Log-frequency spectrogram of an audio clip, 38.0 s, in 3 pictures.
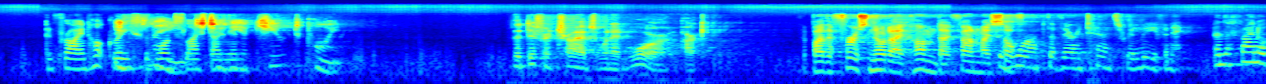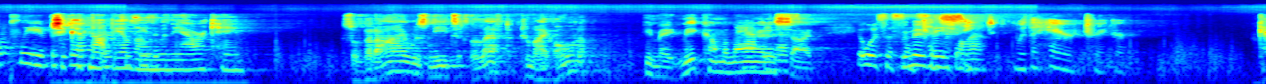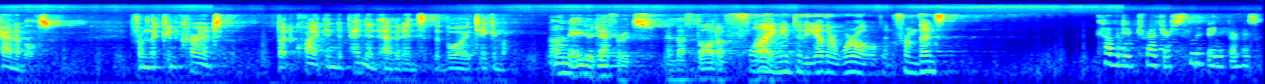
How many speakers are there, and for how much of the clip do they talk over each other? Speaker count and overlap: nine, about 14%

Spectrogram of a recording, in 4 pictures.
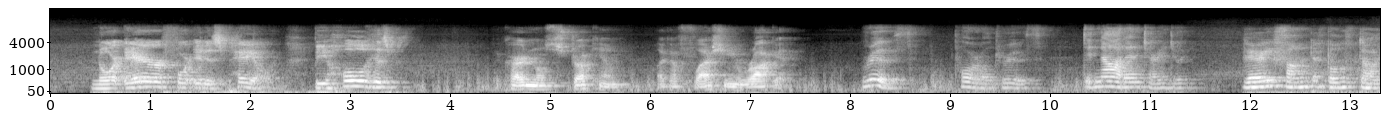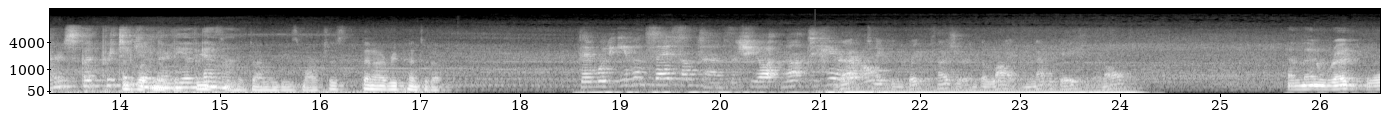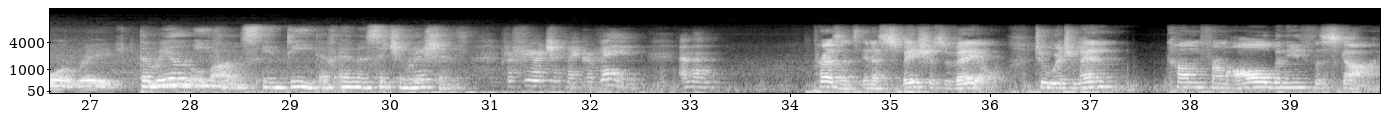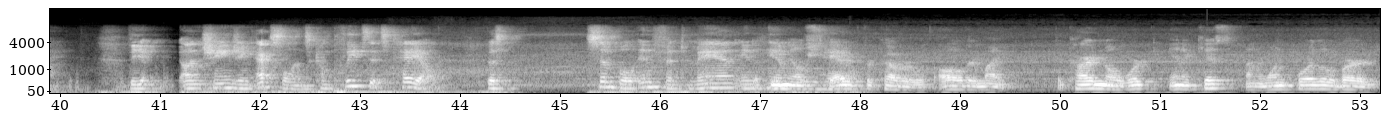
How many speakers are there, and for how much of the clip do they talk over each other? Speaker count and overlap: seven, about 9%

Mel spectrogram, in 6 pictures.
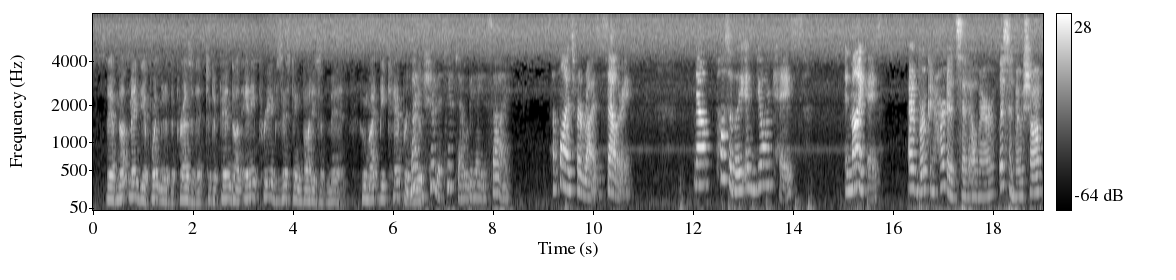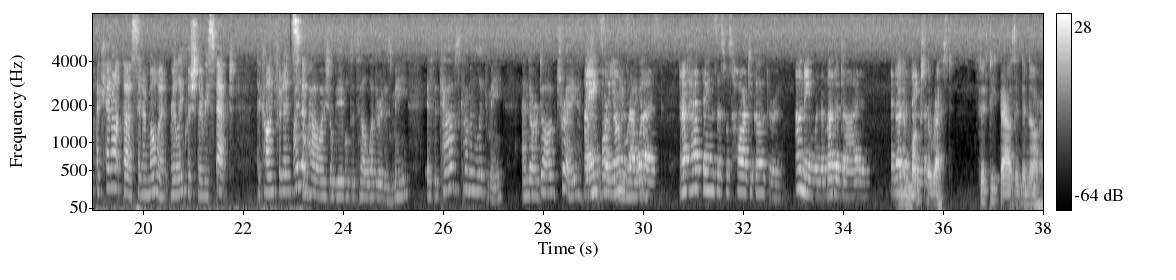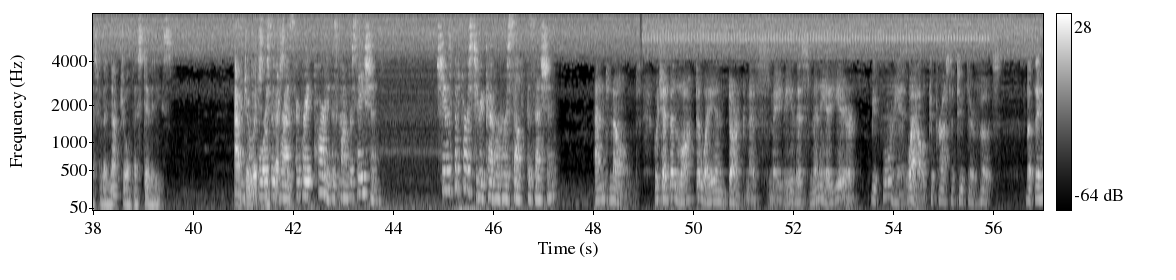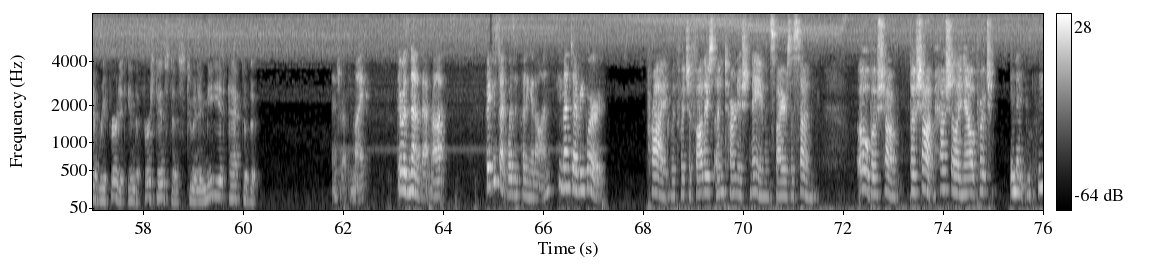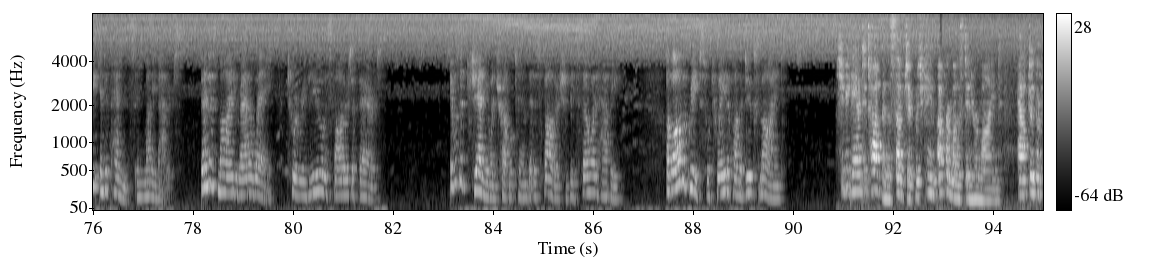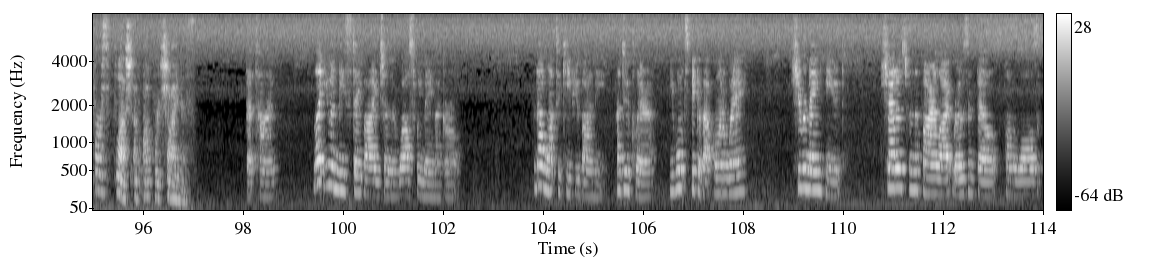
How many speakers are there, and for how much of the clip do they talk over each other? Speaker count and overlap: nine, about 5%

